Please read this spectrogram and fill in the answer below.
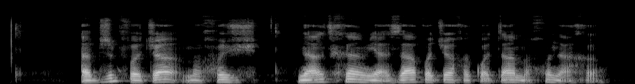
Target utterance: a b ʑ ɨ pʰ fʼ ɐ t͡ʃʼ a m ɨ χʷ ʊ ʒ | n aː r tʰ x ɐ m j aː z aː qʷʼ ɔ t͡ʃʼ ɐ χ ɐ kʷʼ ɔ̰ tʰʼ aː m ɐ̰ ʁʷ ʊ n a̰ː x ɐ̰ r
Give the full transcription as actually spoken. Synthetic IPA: a b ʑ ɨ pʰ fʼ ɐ t͡ʃʼ a m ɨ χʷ ʊ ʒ | n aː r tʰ x ɐ m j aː z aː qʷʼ ɔ t͡ʃʼ ɐ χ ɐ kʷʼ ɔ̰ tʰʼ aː m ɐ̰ χʷ ʊ n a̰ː x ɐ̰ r

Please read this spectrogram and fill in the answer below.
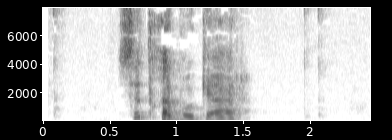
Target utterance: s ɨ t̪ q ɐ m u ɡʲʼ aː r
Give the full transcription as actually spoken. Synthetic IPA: s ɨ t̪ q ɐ b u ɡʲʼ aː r

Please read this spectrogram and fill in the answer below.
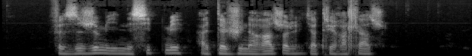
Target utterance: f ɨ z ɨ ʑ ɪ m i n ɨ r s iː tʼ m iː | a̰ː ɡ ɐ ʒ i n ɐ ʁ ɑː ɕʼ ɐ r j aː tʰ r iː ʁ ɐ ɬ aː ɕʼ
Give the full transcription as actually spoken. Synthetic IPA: f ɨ z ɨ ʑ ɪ m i n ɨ s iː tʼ m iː | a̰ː d ɐ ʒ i n ɐ ʁ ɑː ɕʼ ɐ r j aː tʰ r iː ʁ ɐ ɬ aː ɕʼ

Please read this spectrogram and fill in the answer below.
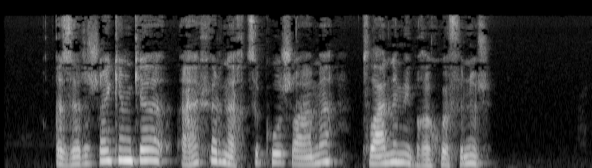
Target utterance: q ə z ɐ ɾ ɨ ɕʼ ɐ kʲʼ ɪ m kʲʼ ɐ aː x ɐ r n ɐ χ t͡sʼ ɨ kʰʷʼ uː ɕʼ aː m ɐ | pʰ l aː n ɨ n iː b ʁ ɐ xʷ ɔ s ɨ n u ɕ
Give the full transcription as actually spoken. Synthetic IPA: q ə z ɐ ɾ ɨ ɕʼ ɐ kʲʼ ɪ m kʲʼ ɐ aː x ɐ r n ɐ χ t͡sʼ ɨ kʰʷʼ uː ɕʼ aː m ɐ | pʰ l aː n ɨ m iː b ʁ ɐ xʷ ɔ f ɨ n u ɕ

